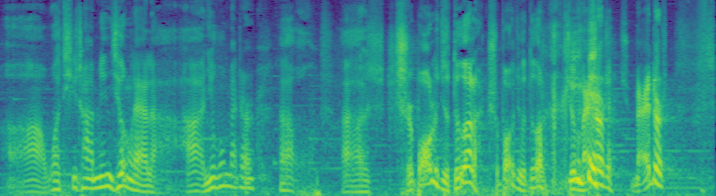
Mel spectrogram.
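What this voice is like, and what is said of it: Imitating Yuan Shikai's accent. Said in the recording (Chinese): “这口音真像。”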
